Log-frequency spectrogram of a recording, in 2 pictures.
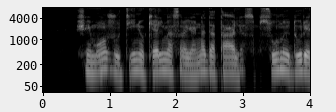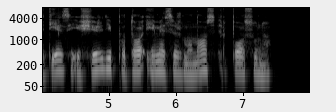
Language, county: Lithuanian, Kaunas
